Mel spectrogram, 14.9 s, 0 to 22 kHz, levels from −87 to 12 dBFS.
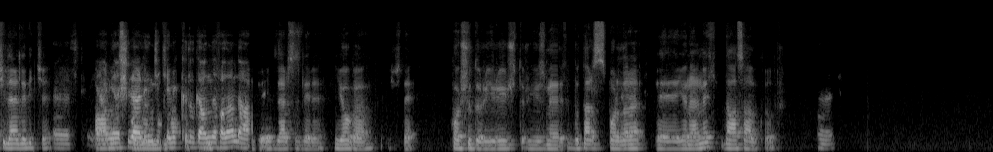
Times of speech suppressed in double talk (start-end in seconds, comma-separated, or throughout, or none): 1.41-1.47, 1.85-3.33, 3.59-4.18, 9.81-9.90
